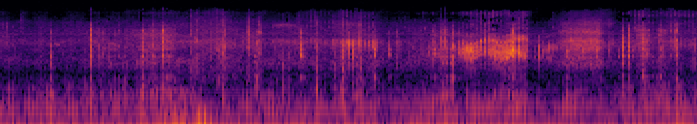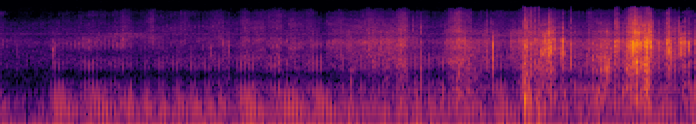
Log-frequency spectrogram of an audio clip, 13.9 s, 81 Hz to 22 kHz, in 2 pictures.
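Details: Stray cat found in a parking lot, becoming friendly toward a person, GoPro HERO8 recording: rhythmic low purring, strongest and steadiest in the second half, mixed with rustles and a few sharp taps.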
